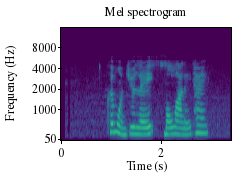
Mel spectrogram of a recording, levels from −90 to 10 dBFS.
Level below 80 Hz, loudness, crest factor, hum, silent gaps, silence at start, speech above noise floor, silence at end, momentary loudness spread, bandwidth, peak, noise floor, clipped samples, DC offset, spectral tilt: -90 dBFS; -29 LUFS; 18 dB; none; none; 0.95 s; 37 dB; 0.5 s; 7 LU; 5.6 kHz; -12 dBFS; -65 dBFS; under 0.1%; under 0.1%; -8 dB/octave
